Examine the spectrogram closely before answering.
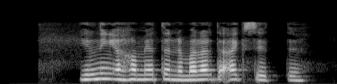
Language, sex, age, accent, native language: Uzbek, female, 18-24, Farg'ona, Uzbek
